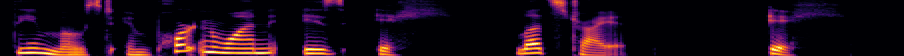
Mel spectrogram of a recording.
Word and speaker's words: ich: First one, and the most important one, is ich. Let's try it. Ich. You hear that soft sh sound at the end?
